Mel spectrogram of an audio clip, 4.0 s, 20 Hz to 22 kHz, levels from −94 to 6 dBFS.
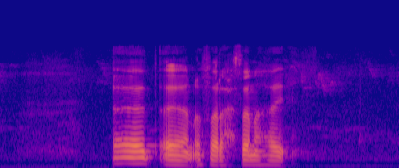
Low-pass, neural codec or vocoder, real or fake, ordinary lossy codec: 7.2 kHz; none; real; MP3, 96 kbps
